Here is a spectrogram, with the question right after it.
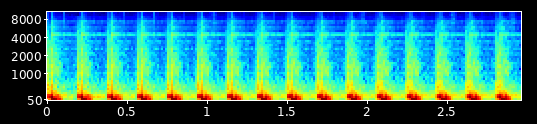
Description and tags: Even more loops made with software synth and drum machine and mastered in cool edit. Tempo and instrument indicated in file name and or tags. Some are perfectly edited and some are not.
